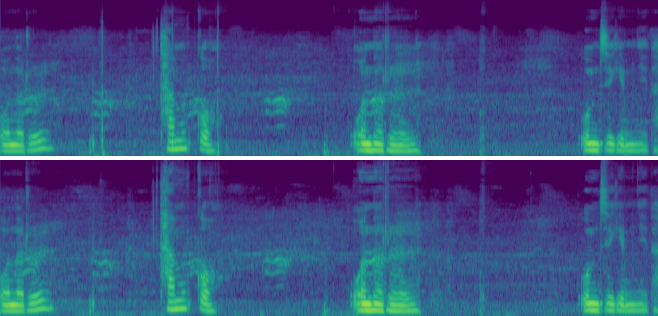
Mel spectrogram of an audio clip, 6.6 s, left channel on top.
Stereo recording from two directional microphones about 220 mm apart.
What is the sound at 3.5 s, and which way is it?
Speech, 20° right (ahead or behind).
